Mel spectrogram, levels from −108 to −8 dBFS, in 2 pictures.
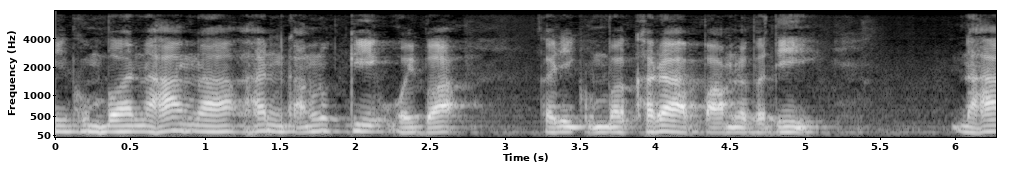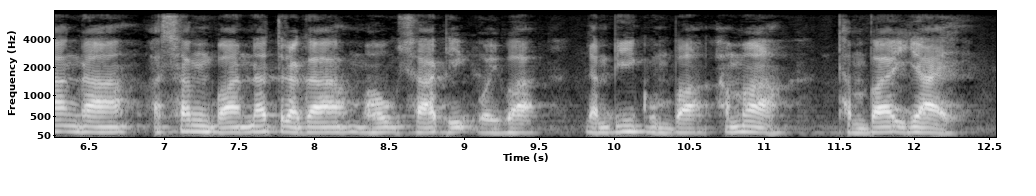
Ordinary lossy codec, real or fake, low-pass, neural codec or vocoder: none; fake; 7.2 kHz; codec, 16 kHz, 4 kbps, FreqCodec, larger model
